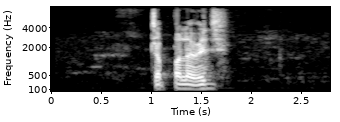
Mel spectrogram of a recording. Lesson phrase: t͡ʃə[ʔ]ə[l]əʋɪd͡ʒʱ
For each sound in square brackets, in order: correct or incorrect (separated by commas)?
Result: incorrect, correct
